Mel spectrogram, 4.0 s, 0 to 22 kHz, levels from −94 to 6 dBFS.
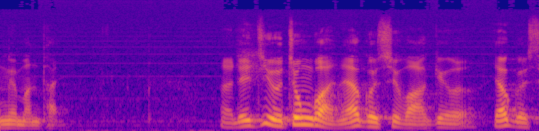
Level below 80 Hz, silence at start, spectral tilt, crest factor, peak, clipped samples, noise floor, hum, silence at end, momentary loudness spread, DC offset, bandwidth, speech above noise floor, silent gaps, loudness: -72 dBFS; 0 s; -4.5 dB/octave; 20 dB; -6 dBFS; under 0.1%; -56 dBFS; none; 0 s; 19 LU; under 0.1%; over 20 kHz; 31 dB; none; -24 LUFS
